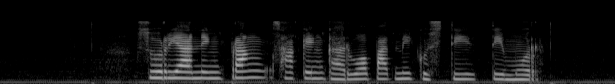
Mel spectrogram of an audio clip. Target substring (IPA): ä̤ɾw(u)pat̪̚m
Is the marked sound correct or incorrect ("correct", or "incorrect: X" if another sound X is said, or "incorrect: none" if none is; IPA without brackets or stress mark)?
incorrect: ɔ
